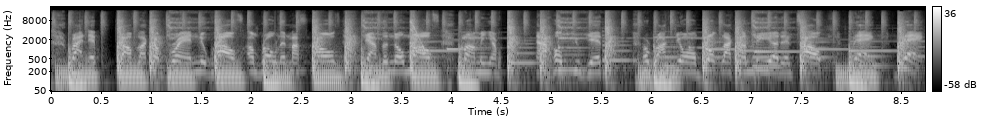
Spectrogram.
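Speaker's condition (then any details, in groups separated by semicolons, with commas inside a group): No condition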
